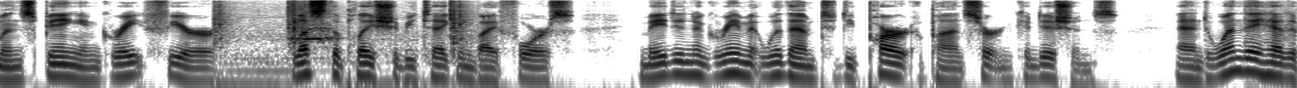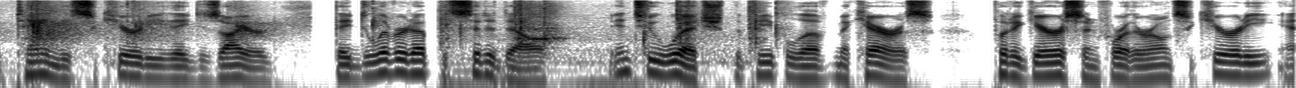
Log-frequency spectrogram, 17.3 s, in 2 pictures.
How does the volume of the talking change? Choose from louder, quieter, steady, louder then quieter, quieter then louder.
steady.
